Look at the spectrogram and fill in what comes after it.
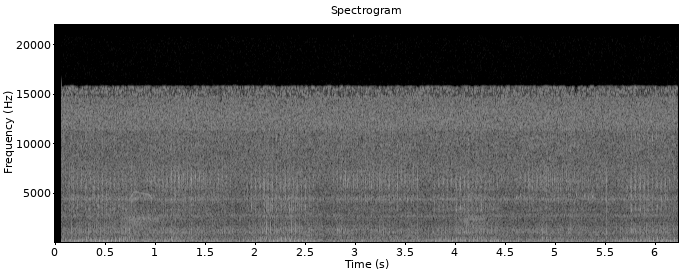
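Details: Miiko, a rescued domestic cat, purring steadily indoors: a continuous low rumble that swells and eases with each breath, about every two seconds, with no other clear sounds.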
